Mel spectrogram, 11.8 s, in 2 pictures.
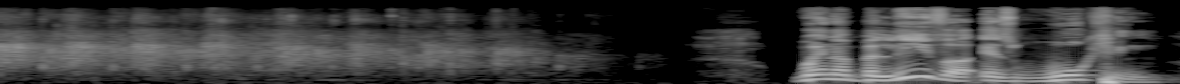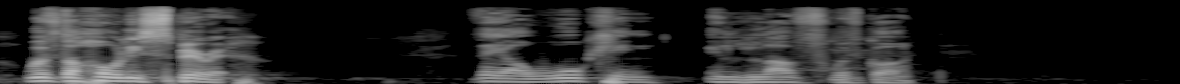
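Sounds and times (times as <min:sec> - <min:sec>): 
crowd clapping: 0:00.0 - 0:03.4
speech: 0:04.0 - 0:07.2, 0:08.3 - 0:10.5.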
